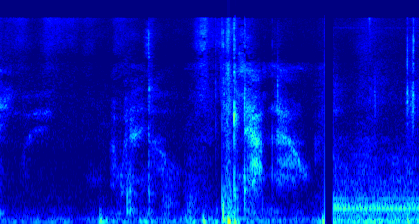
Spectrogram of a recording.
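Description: Soft whispered speech, murmured too quietly for words to be made out. About three seconds in it cuts off abruptly and a steady low hum takes over.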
